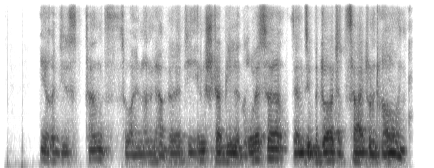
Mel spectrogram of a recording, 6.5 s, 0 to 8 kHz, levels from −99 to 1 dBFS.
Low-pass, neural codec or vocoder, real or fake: 7.2 kHz; codec, 16 kHz, 2 kbps, FreqCodec, smaller model; fake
